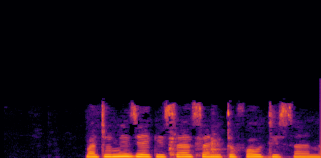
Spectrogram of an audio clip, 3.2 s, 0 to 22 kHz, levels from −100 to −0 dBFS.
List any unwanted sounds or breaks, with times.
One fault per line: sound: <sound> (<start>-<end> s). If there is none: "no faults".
no faults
